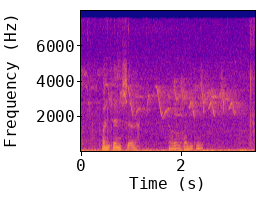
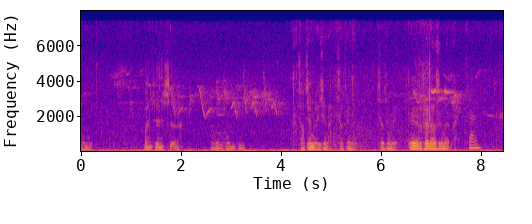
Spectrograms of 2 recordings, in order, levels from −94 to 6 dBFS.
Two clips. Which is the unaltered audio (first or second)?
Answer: second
